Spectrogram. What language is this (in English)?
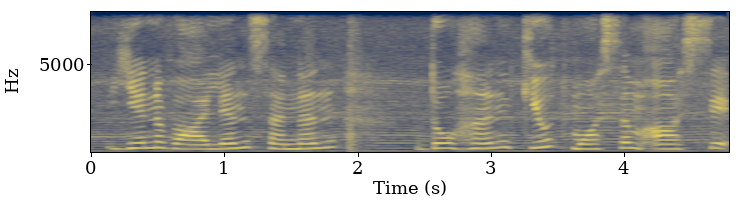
Kashmiri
